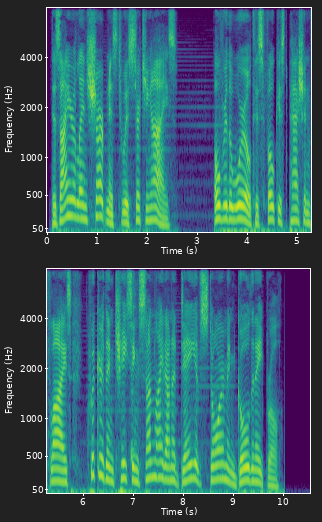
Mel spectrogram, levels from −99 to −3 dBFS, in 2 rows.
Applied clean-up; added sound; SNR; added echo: neural separator model SepFormer DNS4.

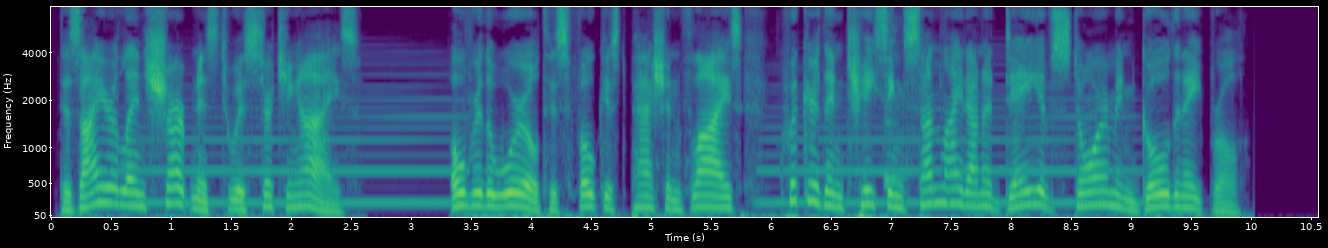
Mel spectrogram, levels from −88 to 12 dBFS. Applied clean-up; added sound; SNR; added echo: none; Cowbell + Wind instrument, woodwind instrument; 17 dB; none.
